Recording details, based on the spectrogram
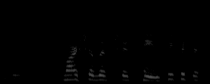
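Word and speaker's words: Marcia Lifshitz Haines: Okay, and how's it pronounced again? Marcia Lifshitz Haynes.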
